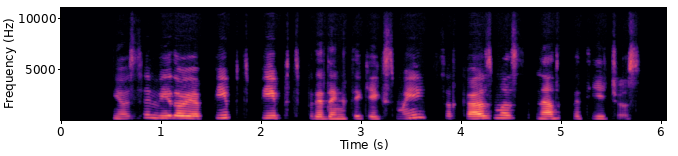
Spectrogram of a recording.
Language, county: Lithuanian, Marijampolė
